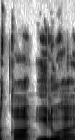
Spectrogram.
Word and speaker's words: قائلها: دیکھ سکتے ہیں کہ ابھی میں نے اس کو تلفظ جو کیا تھا وہ تھا قائلها، جلو نہیں کہا تھا، قائلها، کیونکہ حمزہ کا وہی تلفظ ہے جو الف کا ہے۔ اس میں بھی اسی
